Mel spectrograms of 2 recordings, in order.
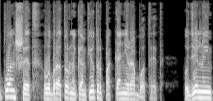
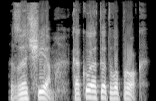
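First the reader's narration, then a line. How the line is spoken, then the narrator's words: Dejected question. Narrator (Russian): уныло спрашиваю я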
